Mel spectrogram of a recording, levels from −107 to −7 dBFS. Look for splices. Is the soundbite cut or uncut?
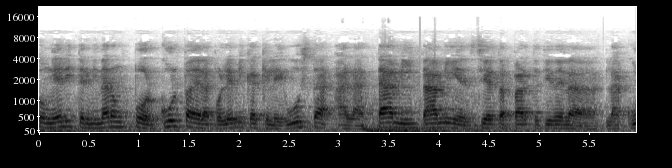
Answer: cut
